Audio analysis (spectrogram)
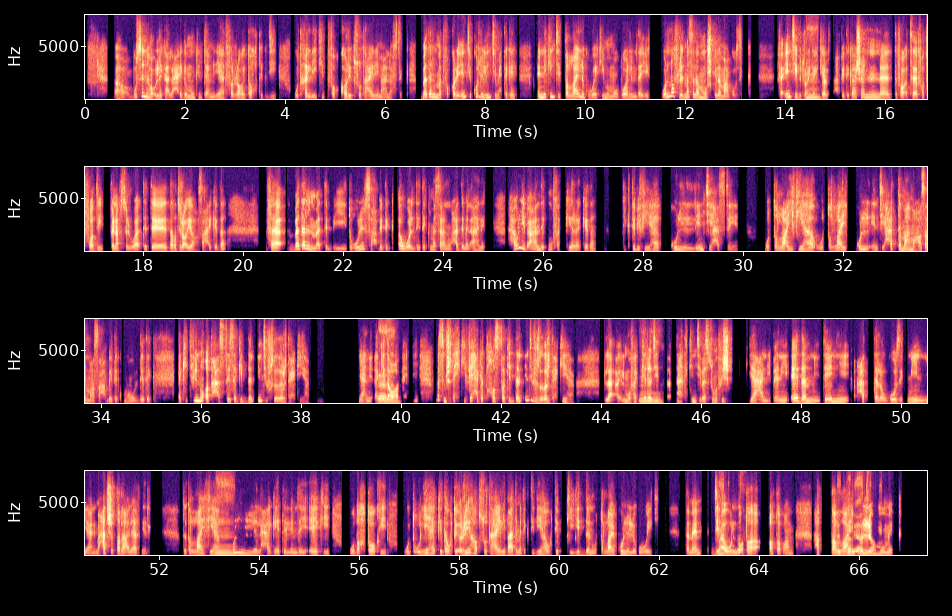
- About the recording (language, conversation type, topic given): Arabic, advice, إزاي بتعتمد زيادة عن اللزوم على غيرك عشان تاخد قراراتك الشخصية؟
- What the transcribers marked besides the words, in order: none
